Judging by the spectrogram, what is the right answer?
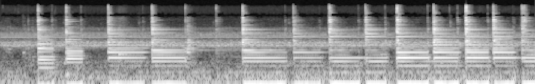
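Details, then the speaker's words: Les Paul bass, A string, after about a quarter-turn truss rod loosening to add relief; plucked notes ring clean with no back buzz, though action is now higher. "it's not making that sound anymore but of course now the action is going to be higher way higher"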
